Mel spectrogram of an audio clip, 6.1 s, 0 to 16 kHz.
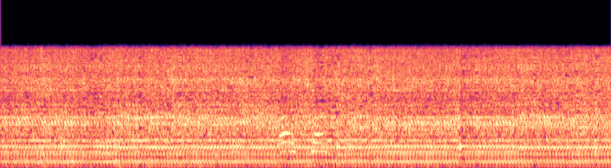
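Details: Generac 2500 psi pressure washer, small engine, bought not running, choke on, oil slightly overfilled with possible water in it: steady, even drone with no misses or knocks; runs smoothly, holds speed, sounds healthy.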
